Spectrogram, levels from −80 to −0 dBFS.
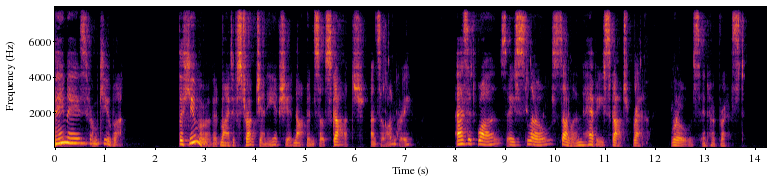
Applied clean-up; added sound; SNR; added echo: neural mask model DeepFilterNet 3.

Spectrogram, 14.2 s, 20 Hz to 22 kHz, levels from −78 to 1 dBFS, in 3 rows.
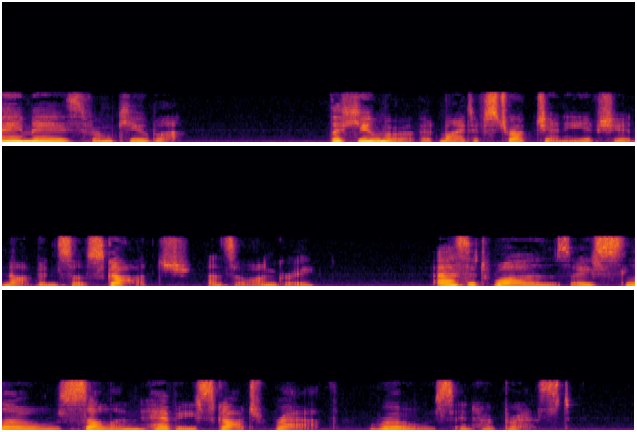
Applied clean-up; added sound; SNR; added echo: none; none; none; none.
